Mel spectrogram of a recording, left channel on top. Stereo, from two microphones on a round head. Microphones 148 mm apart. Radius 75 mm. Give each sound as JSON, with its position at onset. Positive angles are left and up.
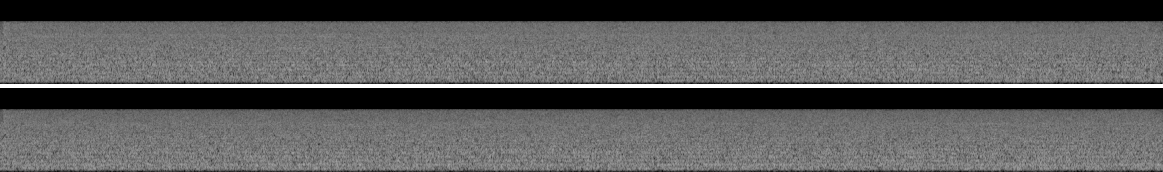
{"t": 0.0, "sound": "running water", "side_deg": 25, "distance_m": 1.2}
